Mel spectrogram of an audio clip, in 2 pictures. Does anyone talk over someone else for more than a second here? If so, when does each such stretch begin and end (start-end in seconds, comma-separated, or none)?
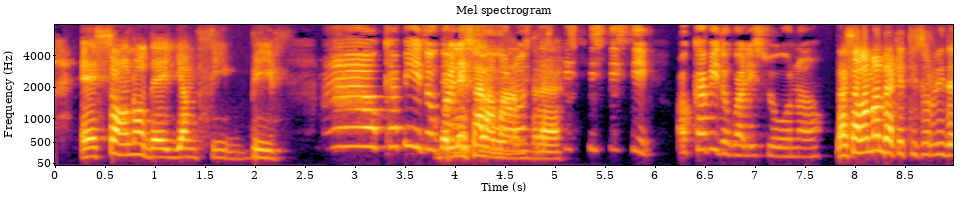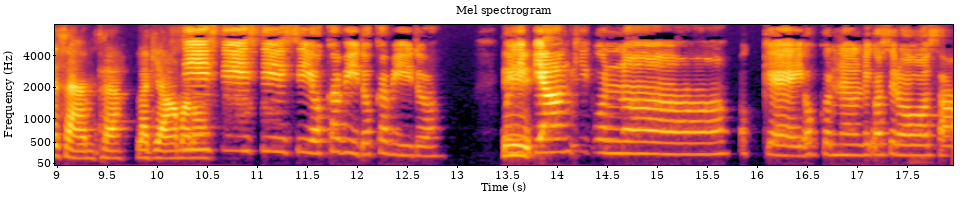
3.9-5.2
